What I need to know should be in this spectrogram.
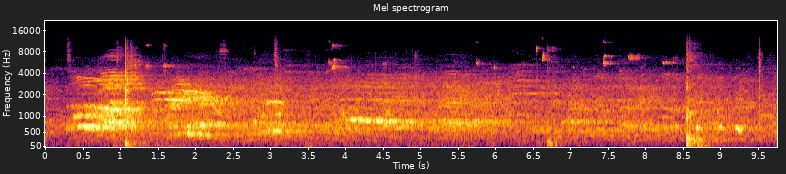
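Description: A rubber ball smacks against a player.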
